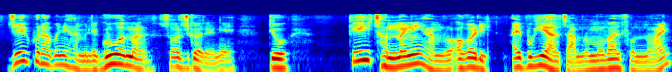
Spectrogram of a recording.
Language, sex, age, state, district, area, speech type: Nepali, male, 18-30, West Bengal, Darjeeling, rural, spontaneous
